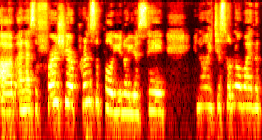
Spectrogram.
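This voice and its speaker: A woman with a slight Barbadian accent speaks at a high pitch. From Barbados. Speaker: school district leader. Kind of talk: interview.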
